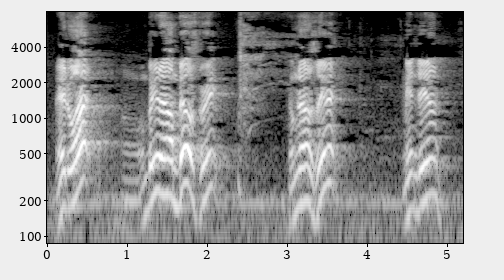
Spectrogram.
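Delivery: very high, very loud hollering voice. Showing off his impression, calling to Dwight: Robert Washington impression. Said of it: "Robert Washington, I'm really good at Robert".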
